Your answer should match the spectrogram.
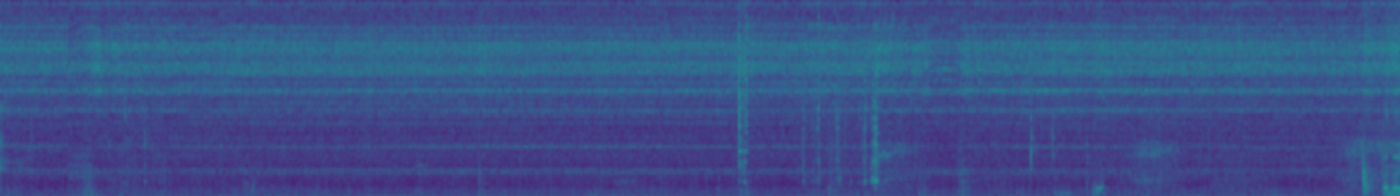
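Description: Quiet room tone with a steady faint hum, broken by a few soft clicks from a glass bottle and a plastic petri dish being handled, around the middle.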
